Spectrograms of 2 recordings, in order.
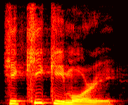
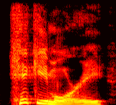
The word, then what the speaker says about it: hikikomori: So you say hikikimori, but the way Ryan was pronouncing it, it sounded like hikimori, and that sounds like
